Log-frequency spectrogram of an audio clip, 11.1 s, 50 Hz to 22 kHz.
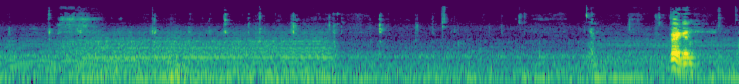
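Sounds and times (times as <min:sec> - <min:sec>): person chewing: 0:00.0 - 0:10.0
faint steady hum: 0:00.0 - 0:11.0.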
